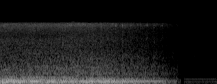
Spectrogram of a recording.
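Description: Car engine sound effect: an engine running steadily at a low idle-like pitch, fading out near the end.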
